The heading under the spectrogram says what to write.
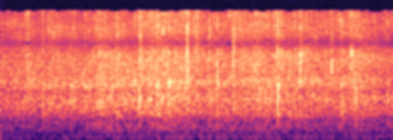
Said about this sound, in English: Let's stand and give the Lord a clap offering today. He deserves it, doesn't He?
